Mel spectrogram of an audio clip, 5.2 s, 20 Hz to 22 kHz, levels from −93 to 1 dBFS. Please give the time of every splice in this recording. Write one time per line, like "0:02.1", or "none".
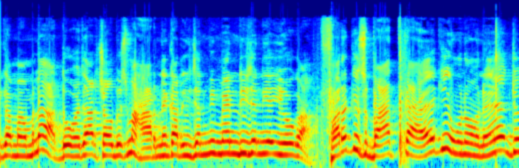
0:03.1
